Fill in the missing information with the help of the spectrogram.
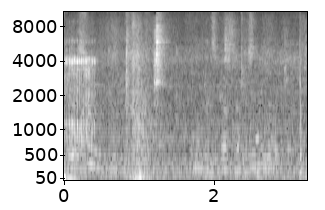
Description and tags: Loopable percussive snippet from inside the gift shop at the Busch Wildlife Sanctuary recorded with Olympus DS-40.
ambient, field-recording, nature, percussion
